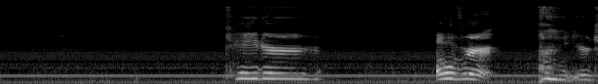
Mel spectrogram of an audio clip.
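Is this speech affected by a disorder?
Yes: cerebral palsy; infant ventilator.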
